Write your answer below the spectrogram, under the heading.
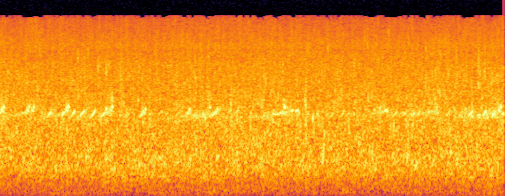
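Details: Kajika frogs calling from a stream, giving scattered bursts of quick, high, chirping pulses at an even pitch, heard above constant broadband water noise.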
